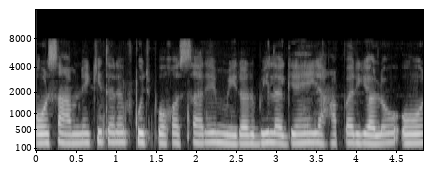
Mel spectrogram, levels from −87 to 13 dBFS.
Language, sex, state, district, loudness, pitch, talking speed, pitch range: Hindi, female, Haryana, Rohtak, -15 LUFS, 195 Hz, 185 wpm, 190-200 Hz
